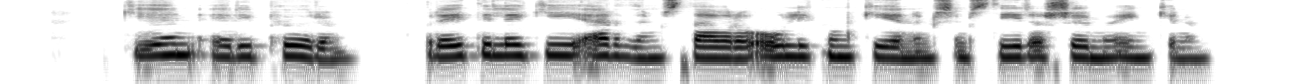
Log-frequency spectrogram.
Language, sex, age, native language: Icelandic, female, 40-49, Icelandic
